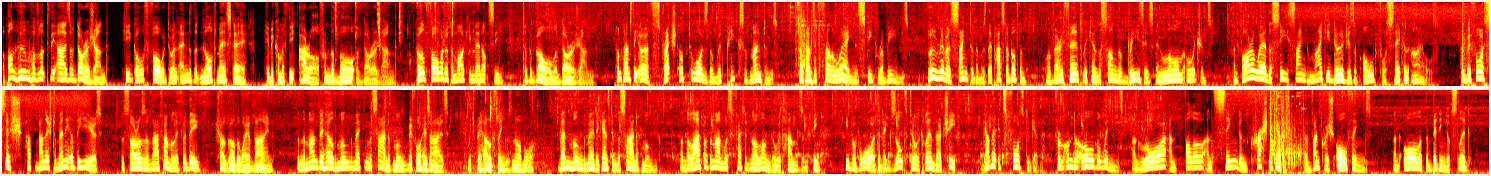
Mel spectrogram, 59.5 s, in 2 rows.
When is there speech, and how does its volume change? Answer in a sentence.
You can hear the speech from 0.0 to 59.2 s, at a steady volume.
